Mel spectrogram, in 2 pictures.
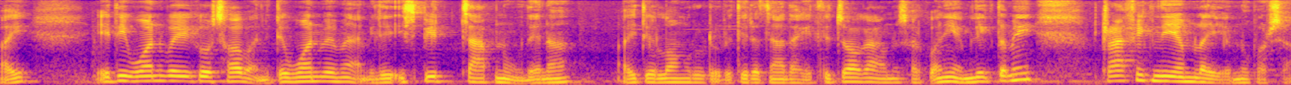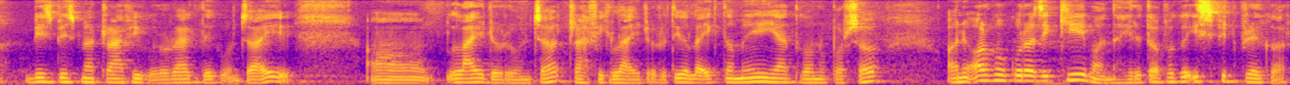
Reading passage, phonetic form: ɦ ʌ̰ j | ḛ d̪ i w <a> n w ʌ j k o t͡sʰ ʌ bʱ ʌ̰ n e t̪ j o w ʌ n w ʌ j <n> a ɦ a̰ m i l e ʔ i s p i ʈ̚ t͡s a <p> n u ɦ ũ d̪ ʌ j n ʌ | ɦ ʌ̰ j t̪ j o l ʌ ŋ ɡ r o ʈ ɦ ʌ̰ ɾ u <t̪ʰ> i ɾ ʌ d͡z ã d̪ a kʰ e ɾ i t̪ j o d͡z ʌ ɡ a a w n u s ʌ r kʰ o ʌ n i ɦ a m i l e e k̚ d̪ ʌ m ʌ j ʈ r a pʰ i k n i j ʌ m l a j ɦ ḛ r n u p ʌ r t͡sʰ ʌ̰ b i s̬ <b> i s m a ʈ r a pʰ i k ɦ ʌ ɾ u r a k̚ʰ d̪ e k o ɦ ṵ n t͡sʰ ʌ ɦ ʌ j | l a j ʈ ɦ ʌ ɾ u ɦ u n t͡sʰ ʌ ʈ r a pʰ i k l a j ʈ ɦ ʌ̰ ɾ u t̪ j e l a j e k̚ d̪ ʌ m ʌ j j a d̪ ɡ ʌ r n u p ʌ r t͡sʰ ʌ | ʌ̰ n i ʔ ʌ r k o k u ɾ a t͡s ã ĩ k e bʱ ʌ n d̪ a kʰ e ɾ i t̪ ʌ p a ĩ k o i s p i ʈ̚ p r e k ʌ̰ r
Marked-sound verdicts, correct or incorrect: incorrect: ʌ, incorrect: m, correct, incorrect: t̪, correct

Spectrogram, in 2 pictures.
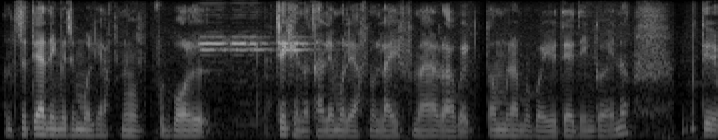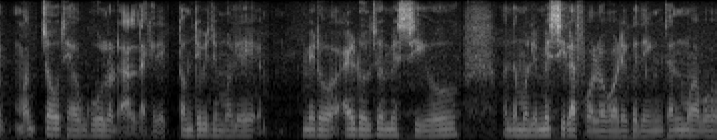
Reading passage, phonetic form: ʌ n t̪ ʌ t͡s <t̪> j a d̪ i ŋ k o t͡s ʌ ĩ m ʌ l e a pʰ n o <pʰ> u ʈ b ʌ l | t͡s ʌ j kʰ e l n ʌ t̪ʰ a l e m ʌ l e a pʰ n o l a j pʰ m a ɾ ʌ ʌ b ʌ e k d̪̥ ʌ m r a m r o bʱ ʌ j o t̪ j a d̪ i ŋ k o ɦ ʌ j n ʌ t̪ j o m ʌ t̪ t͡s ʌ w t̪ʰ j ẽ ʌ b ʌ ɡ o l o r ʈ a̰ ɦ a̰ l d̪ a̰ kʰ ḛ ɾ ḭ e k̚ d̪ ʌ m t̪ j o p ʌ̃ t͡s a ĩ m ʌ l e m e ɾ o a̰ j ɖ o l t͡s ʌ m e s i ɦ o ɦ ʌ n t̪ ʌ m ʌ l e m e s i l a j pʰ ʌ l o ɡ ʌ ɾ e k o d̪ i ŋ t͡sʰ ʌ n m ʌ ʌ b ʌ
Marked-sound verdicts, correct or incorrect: correct, correct

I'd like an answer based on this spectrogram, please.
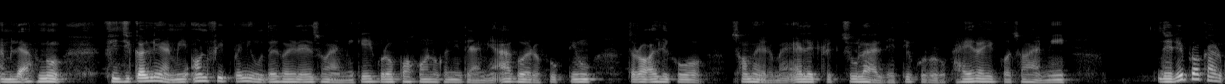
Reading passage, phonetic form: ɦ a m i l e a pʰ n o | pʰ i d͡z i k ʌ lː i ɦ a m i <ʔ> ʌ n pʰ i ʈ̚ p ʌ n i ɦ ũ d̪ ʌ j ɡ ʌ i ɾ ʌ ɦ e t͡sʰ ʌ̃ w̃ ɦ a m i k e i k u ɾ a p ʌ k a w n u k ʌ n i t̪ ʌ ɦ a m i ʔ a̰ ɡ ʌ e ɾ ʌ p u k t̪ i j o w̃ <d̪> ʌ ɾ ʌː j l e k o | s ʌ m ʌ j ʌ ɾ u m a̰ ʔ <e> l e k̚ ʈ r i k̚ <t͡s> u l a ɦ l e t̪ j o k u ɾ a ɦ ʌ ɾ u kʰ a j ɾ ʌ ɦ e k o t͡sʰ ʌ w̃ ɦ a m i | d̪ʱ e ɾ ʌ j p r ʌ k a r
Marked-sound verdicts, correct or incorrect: correct, incorrect: t̪, correct, correct

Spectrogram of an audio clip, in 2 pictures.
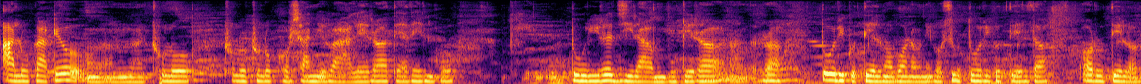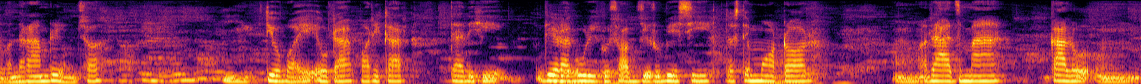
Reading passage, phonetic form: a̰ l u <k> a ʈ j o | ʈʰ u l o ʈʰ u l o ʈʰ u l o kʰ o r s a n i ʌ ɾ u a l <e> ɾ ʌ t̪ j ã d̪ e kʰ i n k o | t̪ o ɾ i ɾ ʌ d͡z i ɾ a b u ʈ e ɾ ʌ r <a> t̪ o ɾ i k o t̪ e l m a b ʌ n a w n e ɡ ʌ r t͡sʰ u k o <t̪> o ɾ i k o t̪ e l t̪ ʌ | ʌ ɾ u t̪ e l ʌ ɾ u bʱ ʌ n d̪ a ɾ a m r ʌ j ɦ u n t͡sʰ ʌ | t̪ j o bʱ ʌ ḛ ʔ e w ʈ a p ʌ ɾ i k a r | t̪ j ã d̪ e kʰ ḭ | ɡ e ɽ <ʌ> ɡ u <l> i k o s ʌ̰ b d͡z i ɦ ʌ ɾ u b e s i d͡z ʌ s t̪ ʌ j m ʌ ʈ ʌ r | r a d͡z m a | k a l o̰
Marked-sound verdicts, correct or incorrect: correct, correct, incorrect: ʌ, correct, incorrect: a, incorrect: ɽ

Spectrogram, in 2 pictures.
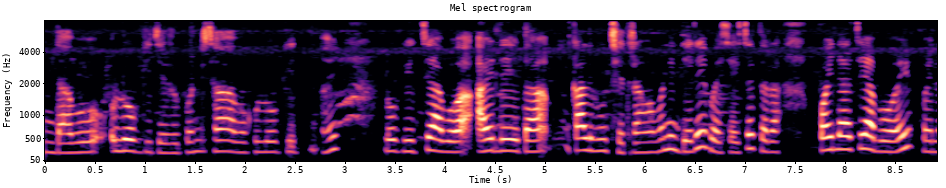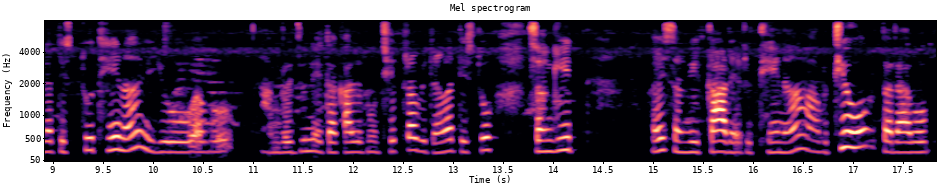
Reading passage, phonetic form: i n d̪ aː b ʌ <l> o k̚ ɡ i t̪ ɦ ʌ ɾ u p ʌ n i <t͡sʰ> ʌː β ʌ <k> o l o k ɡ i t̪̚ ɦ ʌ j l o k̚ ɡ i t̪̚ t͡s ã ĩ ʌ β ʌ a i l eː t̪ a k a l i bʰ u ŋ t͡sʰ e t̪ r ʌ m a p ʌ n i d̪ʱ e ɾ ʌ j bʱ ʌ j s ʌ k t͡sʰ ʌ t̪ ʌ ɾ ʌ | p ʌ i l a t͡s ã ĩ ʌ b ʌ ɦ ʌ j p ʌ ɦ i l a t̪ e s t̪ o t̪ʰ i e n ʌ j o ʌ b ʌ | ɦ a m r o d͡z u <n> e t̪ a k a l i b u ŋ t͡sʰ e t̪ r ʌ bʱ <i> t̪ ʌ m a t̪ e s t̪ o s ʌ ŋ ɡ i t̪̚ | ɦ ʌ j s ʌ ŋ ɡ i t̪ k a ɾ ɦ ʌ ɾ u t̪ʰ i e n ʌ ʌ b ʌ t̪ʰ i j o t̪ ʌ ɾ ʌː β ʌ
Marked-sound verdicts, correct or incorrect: correct, correct, correct, correct, correct

